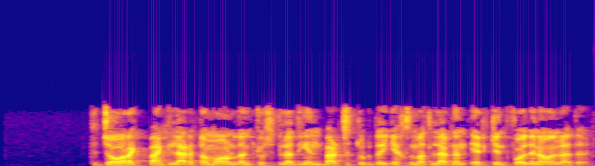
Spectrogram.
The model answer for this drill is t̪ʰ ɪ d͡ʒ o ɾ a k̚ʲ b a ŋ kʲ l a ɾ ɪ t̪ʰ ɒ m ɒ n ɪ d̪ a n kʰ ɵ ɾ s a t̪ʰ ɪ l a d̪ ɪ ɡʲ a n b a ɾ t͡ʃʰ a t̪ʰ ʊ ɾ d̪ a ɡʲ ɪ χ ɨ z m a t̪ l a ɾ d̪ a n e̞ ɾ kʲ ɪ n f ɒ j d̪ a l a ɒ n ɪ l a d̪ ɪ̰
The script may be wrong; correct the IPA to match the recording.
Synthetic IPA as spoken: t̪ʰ ɪ d͡ʒ ɒ ɾ a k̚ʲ b a ŋ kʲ l a ɾ ɪ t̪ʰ ɒ m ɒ n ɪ d̪ a n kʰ ɵ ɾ s a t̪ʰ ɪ l a d̪ ɪ ɡʲ a n b a ɾ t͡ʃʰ a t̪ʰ ʊ ɾ d̪ a ɡʲ ɪ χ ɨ z m a t̪ l a ɾ d̪ a n e̞ ɾ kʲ ɪ n f ɒ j d̪ a l a ɒ n ɪ l a d̪ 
